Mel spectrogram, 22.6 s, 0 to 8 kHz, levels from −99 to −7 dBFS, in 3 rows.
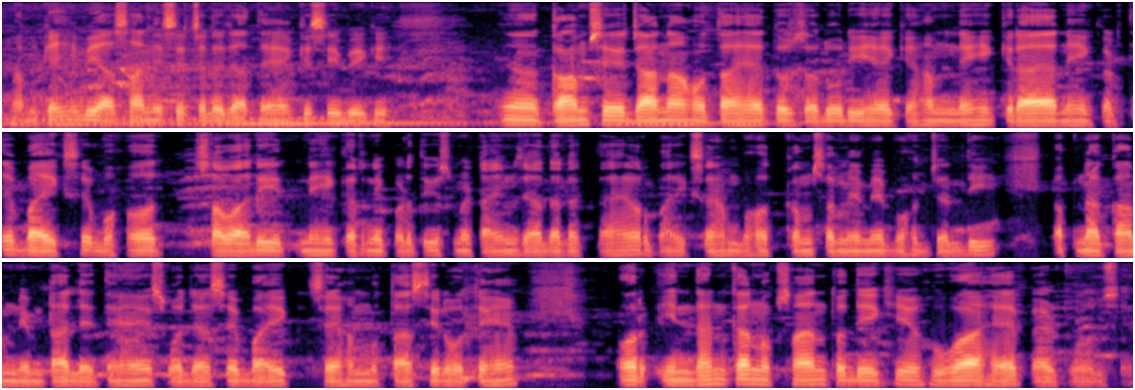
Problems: continuous background conversations, low volume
